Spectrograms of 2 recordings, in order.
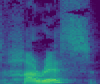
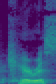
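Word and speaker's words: charis (χάρις): Well, the word grace is charis. It looks like charis, C-H-A-R-I-S. Charis is how it's kind of pronounced there.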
